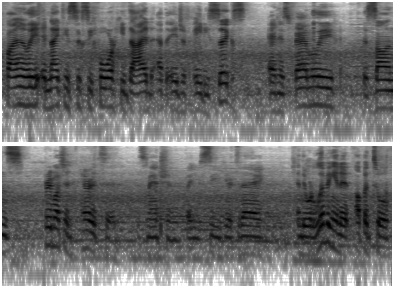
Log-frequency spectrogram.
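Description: A man talks at a moderate pace with ordinary pitch variation, and noticeable background noise is present. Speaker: urban explorer host. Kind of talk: casual vlog chat. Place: garden.

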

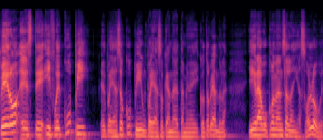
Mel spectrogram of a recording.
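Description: The tone is animated, with lively intonation. The pace is moderate against a quiet background. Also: man, fairly high pitch for a man. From Monterrey, northern Mexico; Mexico. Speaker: comedian. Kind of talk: casual chat. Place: studio. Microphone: studio mic.

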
